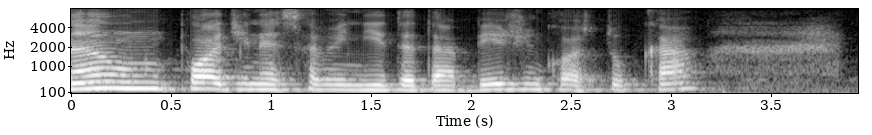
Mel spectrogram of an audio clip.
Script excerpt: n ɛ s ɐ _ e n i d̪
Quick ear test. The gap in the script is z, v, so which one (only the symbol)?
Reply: v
